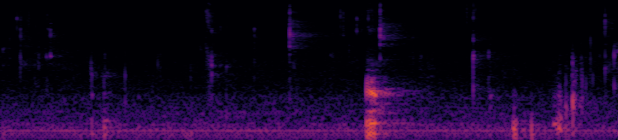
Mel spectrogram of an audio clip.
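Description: Close, quiet chewing of a chewy peanut butter protein bar with small crunchy bits, soft wet squishes and a few sharper crunch clicks scattered over a few seconds.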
